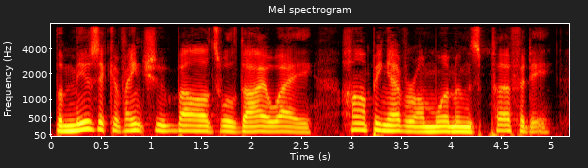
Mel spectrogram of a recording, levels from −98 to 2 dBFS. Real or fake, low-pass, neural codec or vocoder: fake; 7.2 kHz; codec, 24 kHz, 0.9 kbps, WavTokenizer, medium speech release version 1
